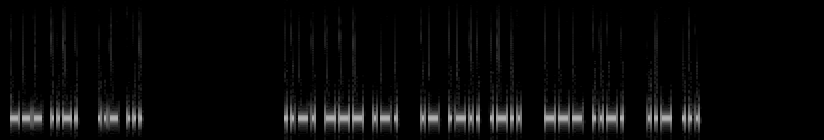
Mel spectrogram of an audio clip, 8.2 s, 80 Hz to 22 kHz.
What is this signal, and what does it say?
Morse code, heard as a keyed tone, about 46 wpm, 700 Hz. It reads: OF US FOR ALL OF US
